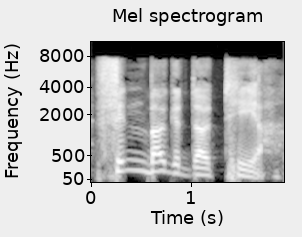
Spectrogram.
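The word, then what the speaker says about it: Finnbogadóttir: I, am going to say that again because that's how it's Vigidus, V-I-G-D-I-S, Finnbogadottir.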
